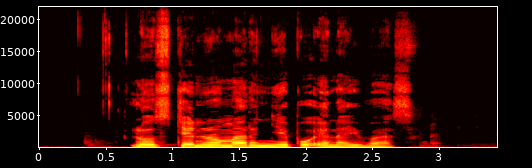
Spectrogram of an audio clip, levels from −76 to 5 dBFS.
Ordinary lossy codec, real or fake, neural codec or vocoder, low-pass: none; real; none; none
